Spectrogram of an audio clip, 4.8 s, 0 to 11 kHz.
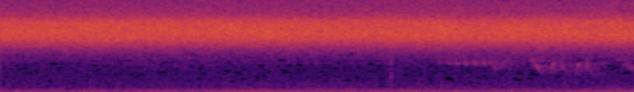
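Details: Loud chorus of cicadas, 2017, a dense shrill drone that never pauses or changes pitch across the few seconds.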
